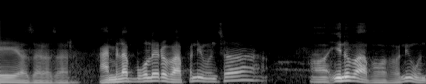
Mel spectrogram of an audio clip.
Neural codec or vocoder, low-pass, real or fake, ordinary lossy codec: codec, 24 kHz, 3.1 kbps, DualCodec; 7.2 kHz; fake; none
